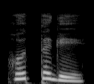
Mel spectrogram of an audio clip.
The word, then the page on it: ಹೊತ್ತಗೆ: kannada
